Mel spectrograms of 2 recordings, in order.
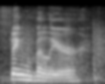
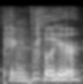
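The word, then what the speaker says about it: Þingvellir: a longer line, and it's pronounced like a T. It's like a th sound. Thingvellir, not Pingvellir. Sorry, there's a very specific,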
